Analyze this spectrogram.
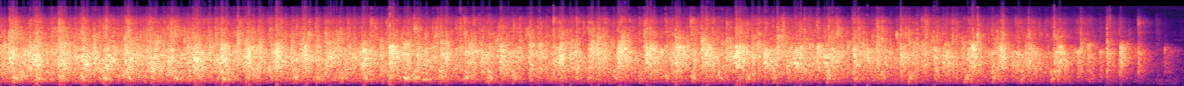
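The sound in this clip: Audience applause welcoming a speaker at a gathering: dense, loud clapping that holds steady for most of its length before tapering off quickly at the end.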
